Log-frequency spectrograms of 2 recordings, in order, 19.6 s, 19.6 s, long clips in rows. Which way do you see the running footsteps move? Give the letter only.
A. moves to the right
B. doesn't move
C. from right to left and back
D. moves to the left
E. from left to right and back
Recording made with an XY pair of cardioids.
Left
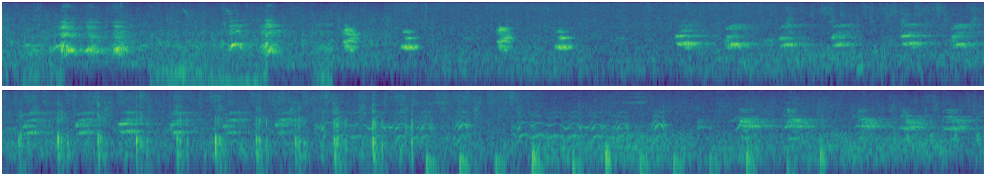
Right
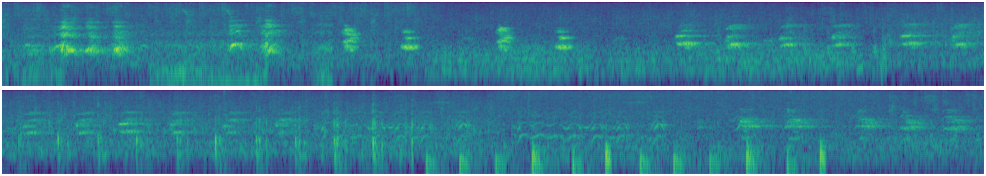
A.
